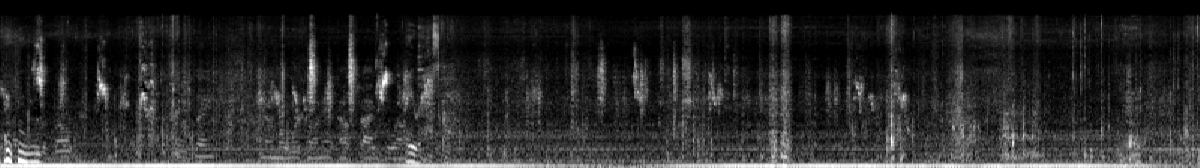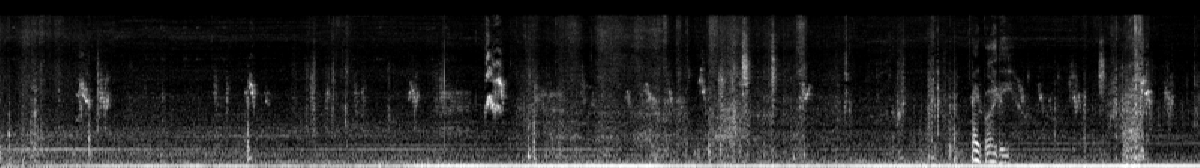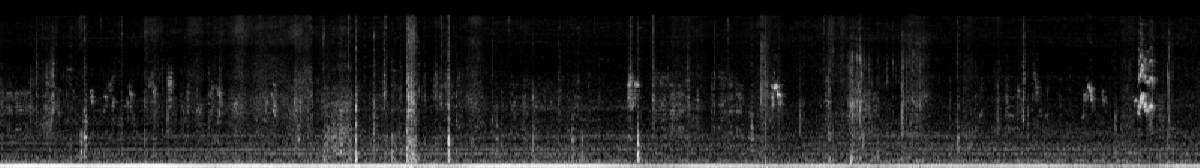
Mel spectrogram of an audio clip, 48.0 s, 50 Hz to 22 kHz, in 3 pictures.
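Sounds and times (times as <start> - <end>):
steady low hum: 0.0 - 48.0
rustles and scrapes of cardboard: 8.8 - 16.9, 22.8 - 28.8, 33.9 - 39.8, 40.4 - 45.7
ferret squeak: 47.1 - 47.5.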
